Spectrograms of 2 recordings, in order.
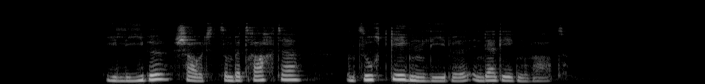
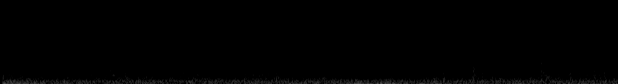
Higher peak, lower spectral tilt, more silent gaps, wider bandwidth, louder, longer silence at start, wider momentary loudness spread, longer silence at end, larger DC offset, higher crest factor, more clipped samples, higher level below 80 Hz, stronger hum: first, -14 dBFS vs -48 dBFS; first, -7.5 dB/octave vs -5.5 dB/octave; neither; second, 7.4 kHz vs 15.5 kHz; first, -30 LUFS vs -66 LUFS; first, 1.05 s vs 0 s; first, 14 LU vs 2 LU; first, 1.45 s vs 0 s; neither; about the same, 18 dB vs 14 dB; neither; second, -84 dBFS vs -68 dBFS; second, none vs 50 Hz at -70 dBFS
